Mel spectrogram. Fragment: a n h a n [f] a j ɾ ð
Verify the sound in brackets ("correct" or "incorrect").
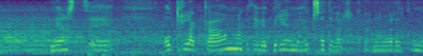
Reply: incorrect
